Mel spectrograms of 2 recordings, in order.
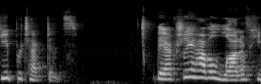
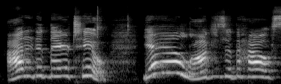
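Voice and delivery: excited; 7 semitones higher, 4 dB louder than usual. Real, not acted. Hyping the livestream giveaway.

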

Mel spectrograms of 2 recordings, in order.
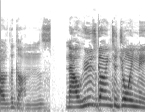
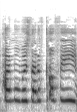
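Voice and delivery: much higher, whining repeat; high whine; 14 semitones higher, 4 dB louder than usual. Acted.

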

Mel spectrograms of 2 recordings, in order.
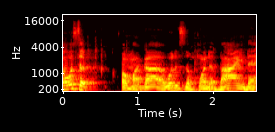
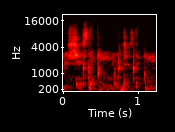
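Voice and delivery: fading whisper, repeated to yourself; whispered mantra; 17 dB quieter, much faster than usual. Real, not acted. Streamer calming himself over a game, whispering. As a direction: whisper it, softer each time.

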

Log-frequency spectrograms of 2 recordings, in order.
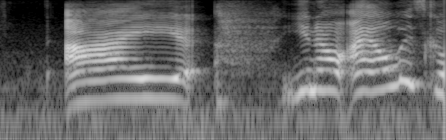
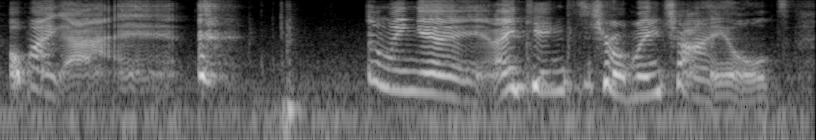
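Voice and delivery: a put-on wailing mother, softer; mock distraught mom; 5 semitones higher, 5 dB quieter than usual. Vlogger voicing the mother whose daughter fought her, mock despair. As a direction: whimper like a helpless mom. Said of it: "Look at her mom's face. She's like".

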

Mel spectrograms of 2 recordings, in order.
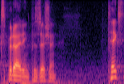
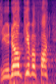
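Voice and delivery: much higher, much louder yelling; furious yell; 12 semitones higher, 14 dB louder than usual. Retold or imitated. Chef screaming at the cook before throwing the peach, enraged. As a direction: explode at him in rage. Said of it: "He goes".

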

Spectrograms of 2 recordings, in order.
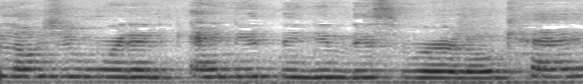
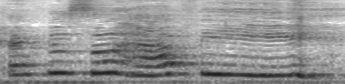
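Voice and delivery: slow, high, half laughing, half crying; overwhelmed with joy, tears breaking in; laughing through tears; 8 semitones higher, slower than usual. Real, not acted. Emotional dress moment, laughing crying.

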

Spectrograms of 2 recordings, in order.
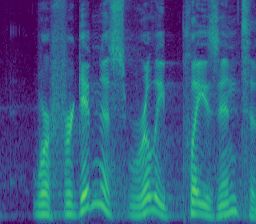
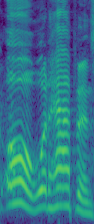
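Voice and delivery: alarmed; 8 semitones higher, 4 dB louder than usual. Retold or imitated. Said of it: "And it's like".

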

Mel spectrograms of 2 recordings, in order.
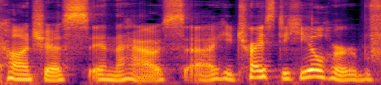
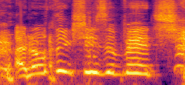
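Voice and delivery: louder, laughing correction; laughing backpedal; 10 semitones higher, 6 dB louder than usual. Real, not acted. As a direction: hurry to take it back, laughing. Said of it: "I didn't mean to say that".

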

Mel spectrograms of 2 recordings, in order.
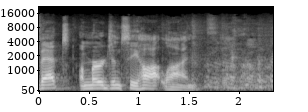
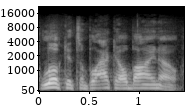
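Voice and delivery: hushed diversion; 8 dB quieter than usual. Retold or imitated. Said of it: "I'm like".

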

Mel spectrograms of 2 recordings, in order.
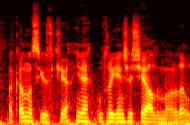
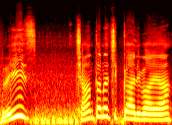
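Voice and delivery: shouting over traffic; loudly calling to a rider; 8 semitones higher, 9 dB louder, slower than usual. Real, not acted. Motorcyclist calls to another rider. (yüksek sesle seslenme)

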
